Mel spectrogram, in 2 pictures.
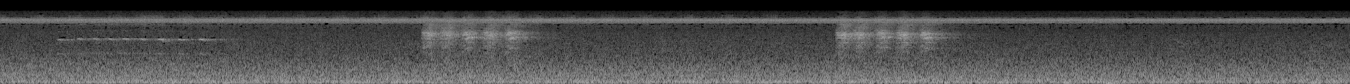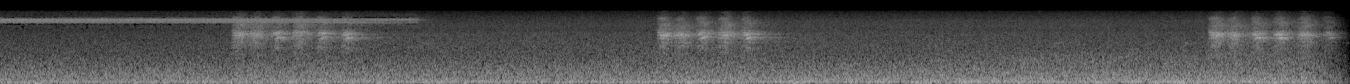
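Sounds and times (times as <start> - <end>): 
forest insects: 0.0 - 26.9
strong wind in forest tree tops: 0.0 - 26.9
spangled drongo bird call: 0.6 - 2.3, 4.2 - 5.4, 8.4 - 9.6, 25.6 - 26.9.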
